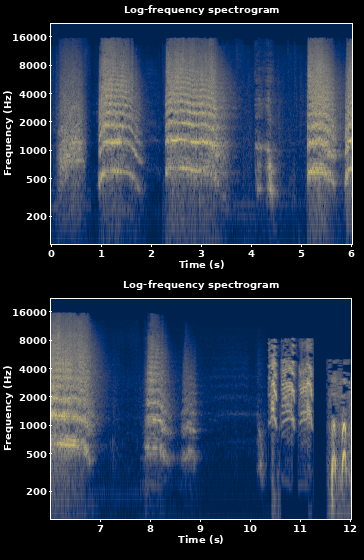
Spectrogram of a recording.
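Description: Asian elephant trumpeting: a string of about eight trumpet calls, each half a second to a second and a half long, with short gaps between, the last few shorter. Shortly before the end, a few short, choppy calls of a different kind.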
